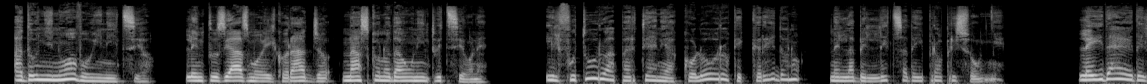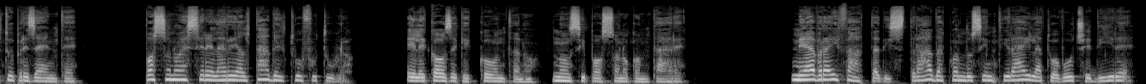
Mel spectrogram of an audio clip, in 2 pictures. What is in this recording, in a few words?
Spot Italian, ITALIAN FEMALE; commercial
